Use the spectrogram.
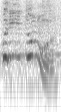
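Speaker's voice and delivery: high-pitched mock disbelief; incredulous question, acted out; retold bewildered question. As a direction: ask it high, taken aback.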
